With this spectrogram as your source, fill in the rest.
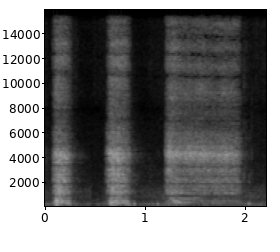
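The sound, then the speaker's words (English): A human voice imitates the loud sniffing of a flat-nosed animal nosing at the side of a camping hammock at night. It makes three breathy, noisy snuffling bursts, and the last is the longest. “it just sniffing, this very loud sniffing, and this flat nose pushes into the side of the hammock and is sniffing around like right at my face”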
